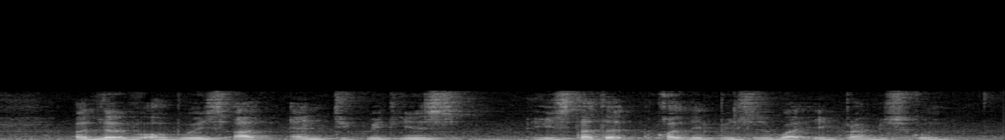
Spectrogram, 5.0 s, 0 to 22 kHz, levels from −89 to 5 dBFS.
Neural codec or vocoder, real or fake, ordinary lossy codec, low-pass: codec, 16 kHz, 16 kbps, FreqCodec, larger model; fake; none; none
